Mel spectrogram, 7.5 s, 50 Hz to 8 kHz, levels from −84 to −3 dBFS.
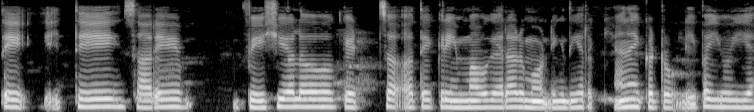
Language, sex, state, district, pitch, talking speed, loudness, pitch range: Punjabi, female, Punjab, Fazilka, 190 Hz, 135 wpm, -15 LUFS, 180-195 Hz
